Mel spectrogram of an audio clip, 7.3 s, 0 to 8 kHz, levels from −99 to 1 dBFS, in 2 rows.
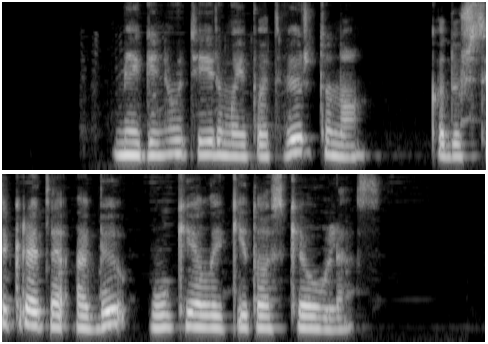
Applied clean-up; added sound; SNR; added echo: neural mask model DeepFilterNet 3.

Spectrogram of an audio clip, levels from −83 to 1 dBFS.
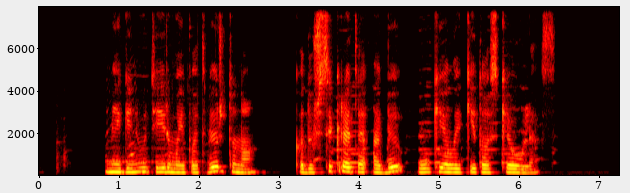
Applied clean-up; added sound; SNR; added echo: neural mask model RNNoise.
